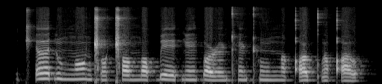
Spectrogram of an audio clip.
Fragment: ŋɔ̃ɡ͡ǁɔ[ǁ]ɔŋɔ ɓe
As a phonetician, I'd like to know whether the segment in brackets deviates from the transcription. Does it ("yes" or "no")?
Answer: no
